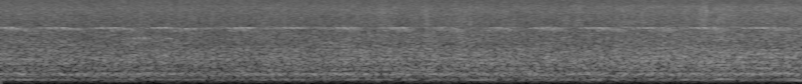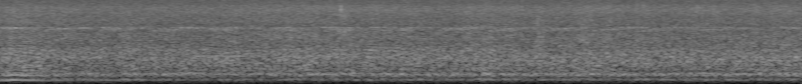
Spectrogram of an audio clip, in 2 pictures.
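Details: Bees buzzing steadily in a dense, continuous drone, with low hum bands layered under a brighter high whine; no other clear sounds.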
